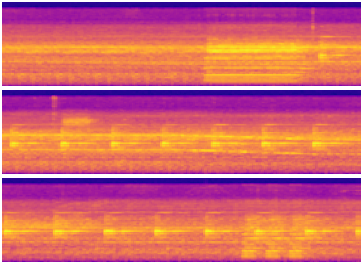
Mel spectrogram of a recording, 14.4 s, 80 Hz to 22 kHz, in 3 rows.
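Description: Proto-Sound 3.0 sound system of an MTH RailKing ES44AC model diesel locomotive playing diesel idle sounds from its speaker: one horn blast about three seconds in, then the bell ringing steadily at about one ding every 0.7 seconds, with a few short horn toots near the end.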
